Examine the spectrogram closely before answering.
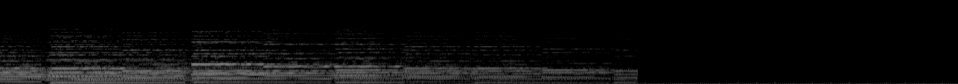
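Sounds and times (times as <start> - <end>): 
jazz music: 0.0 - 6.4.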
